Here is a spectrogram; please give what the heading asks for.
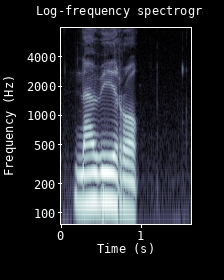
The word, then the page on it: nawirok: Kwamera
